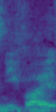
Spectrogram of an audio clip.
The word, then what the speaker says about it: Nephi: but it is Nephi.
